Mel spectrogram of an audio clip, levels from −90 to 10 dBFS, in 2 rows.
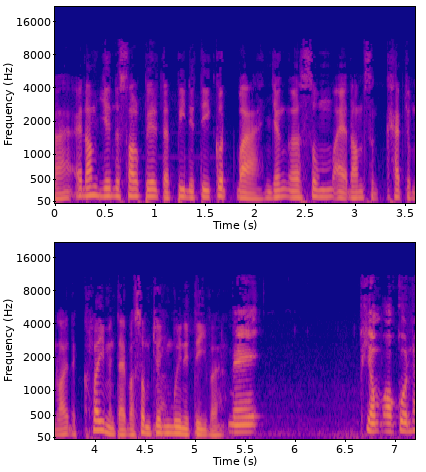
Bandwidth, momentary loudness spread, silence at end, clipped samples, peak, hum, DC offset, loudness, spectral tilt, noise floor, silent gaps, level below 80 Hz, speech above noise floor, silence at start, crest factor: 11.5 kHz; 7 LU; 0 s; under 0.1%; -6 dBFS; none; under 0.1%; -26 LUFS; -7 dB/octave; -57 dBFS; none; -52 dBFS; 32 dB; 0 s; 20 dB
